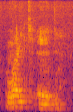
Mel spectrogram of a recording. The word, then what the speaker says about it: Whitehead: Je crois que ça se prononce, je ne sais pas prononcer, surtout lorsqu'il y a ce Ed qui peut être Id ou Ed, mais je crois que c'est Ed. Whitehead.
